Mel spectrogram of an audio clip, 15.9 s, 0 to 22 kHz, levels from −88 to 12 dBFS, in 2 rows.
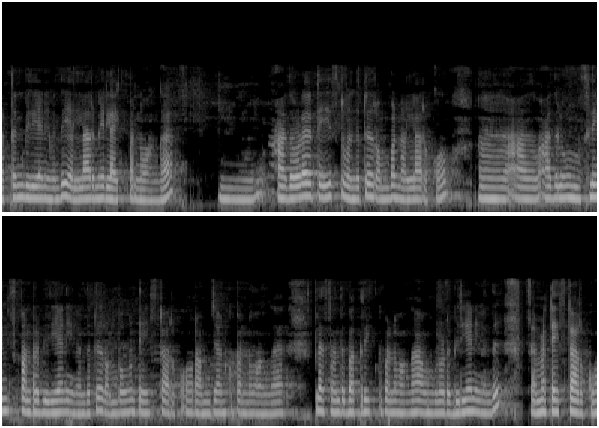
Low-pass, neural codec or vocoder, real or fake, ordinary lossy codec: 7.2 kHz; none; real; none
